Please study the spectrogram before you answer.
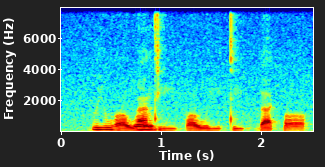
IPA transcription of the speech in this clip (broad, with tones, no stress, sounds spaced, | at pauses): kʷ i˦ w ɔ˨ w ã˦ d iː˨ p ɔ˨ w i˨ t i˨ ɡ͡b a˨ k͡p ɔ˨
